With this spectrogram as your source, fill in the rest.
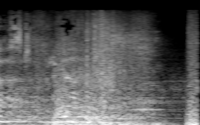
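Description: A game announcer declares a first kill.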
